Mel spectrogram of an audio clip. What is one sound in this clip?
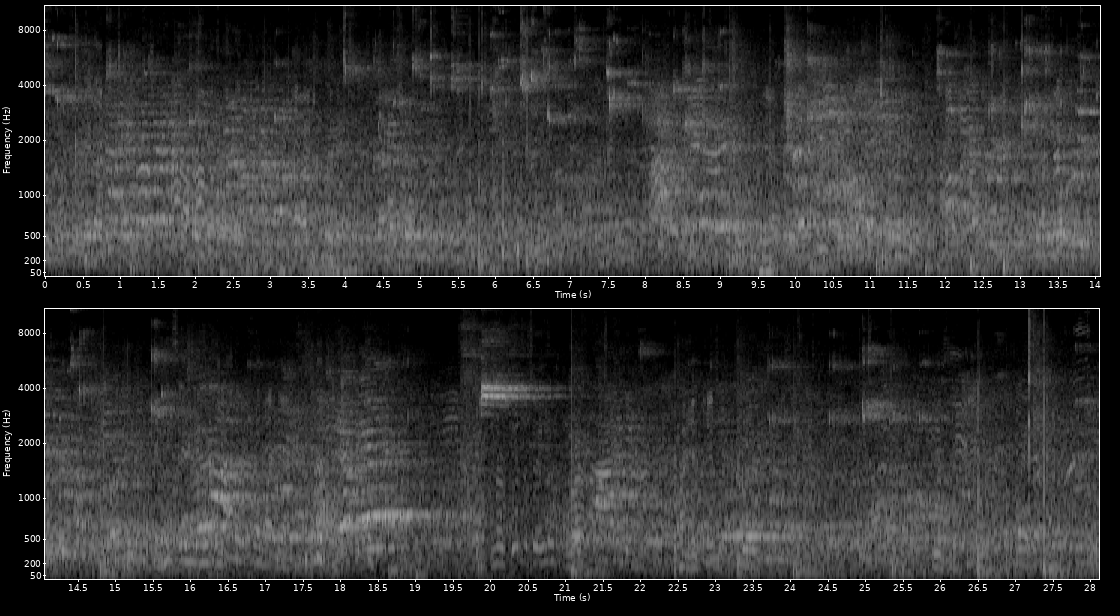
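A crowd of spectators chatters and shouts.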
